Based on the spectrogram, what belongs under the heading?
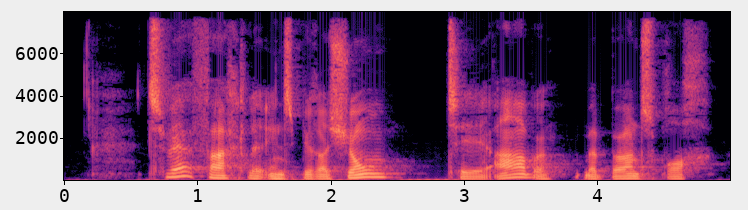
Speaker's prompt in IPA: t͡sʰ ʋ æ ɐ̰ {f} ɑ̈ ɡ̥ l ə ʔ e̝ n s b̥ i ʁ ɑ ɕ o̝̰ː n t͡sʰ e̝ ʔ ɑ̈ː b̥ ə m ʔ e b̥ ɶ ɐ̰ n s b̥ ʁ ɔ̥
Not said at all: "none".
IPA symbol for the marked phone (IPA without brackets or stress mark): f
